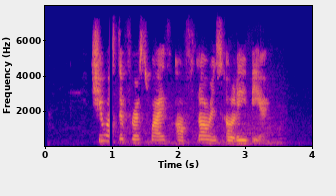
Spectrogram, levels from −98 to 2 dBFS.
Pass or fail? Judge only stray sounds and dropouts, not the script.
fail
